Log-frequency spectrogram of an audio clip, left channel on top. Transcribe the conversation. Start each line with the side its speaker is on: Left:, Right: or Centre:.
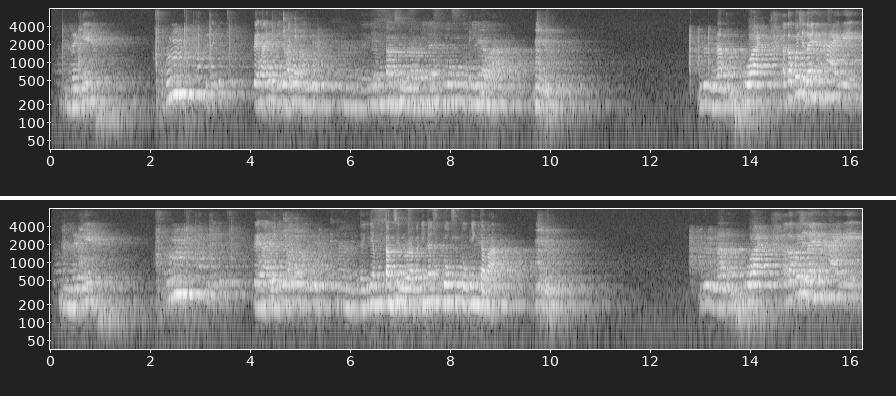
Right: ꯎꯝ
Left: ꯑꯗꯒꯤ ꯑꯗꯨꯝ ꯈꯪꯗꯦꯗ ꯏꯆꯦ ꯀꯩ
Right: ꯎꯝ
Left: ꯍꯥꯏꯗꯣꯏꯅꯣ
Right: ꯑꯗꯨꯅꯦ
Left: ꯑꯩꯁꯨ ꯍꯥꯏꯕꯝ ꯈꯪꯗꯦ
Right: ꯎꯝ ꯑꯗꯒꯤꯗꯤ ꯃꯨꯛ ꯇꯝꯖꯤꯜꯂꯨꯔꯕꯅꯤꯅ ꯇꯣꯛꯁꯨ ꯇꯣꯛꯅꯤꯡꯗꯕ
Left: ꯎꯝ ꯎꯝ ꯑꯗꯨꯗꯨꯅ ꯋꯥꯏ ꯑꯗꯣ ꯑꯈꯣꯏ ꯁꯤꯗ ꯑꯩꯅ ꯍꯥꯏꯔꯦ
